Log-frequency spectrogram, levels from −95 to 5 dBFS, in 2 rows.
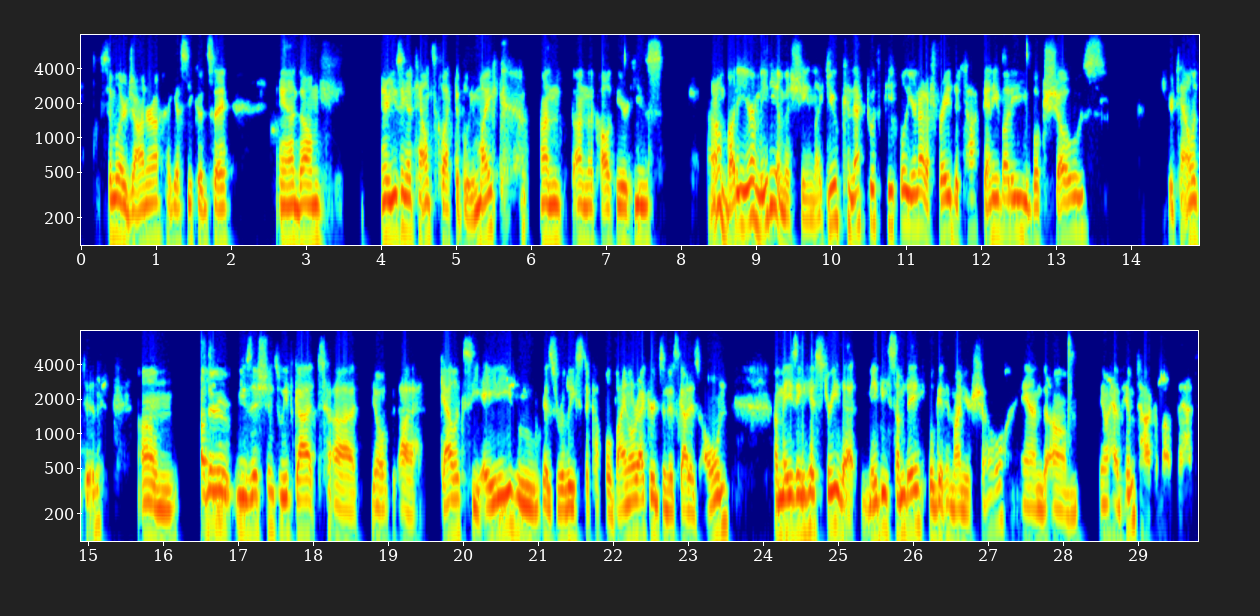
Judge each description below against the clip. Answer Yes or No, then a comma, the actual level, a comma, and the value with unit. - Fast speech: No, average, 180 wpm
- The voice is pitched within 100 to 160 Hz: Yes, low, 135 Hz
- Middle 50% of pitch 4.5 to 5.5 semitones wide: Yes, average, 4.8 semitones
